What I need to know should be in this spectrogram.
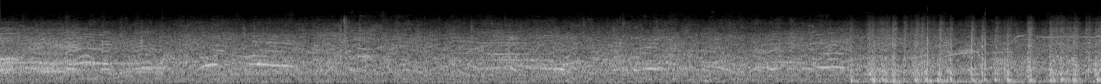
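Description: A crowd cheers and chatters outdoors in the distance.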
